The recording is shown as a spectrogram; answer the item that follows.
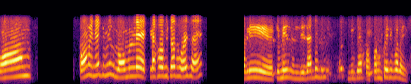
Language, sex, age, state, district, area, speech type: Assamese, female, 30-45, Assam, Sivasagar, rural, conversation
